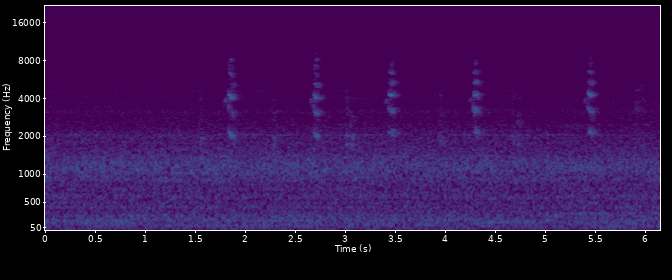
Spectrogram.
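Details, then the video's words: Bellbird starting late, then giving five or six clear tinkling notes about one per second, set against constant low-pitched noise. "Bell bird sounds"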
